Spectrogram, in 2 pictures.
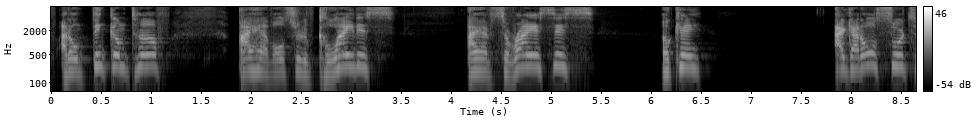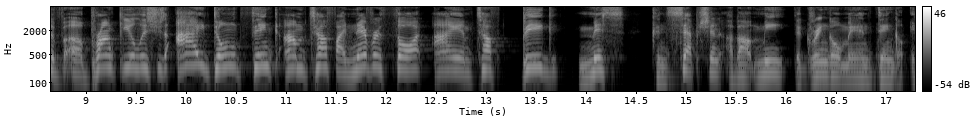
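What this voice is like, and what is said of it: Tough-sounding New York accent. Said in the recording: “I sound tough because it's a New York accent. It's an attitude... Most New Yorkers sound exactly like I do.”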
